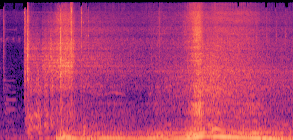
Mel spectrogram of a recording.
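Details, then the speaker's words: Mazda Miata after new thermostat, fuel pump, fresh fuel and coolant: brief cranking catches quickly into steady low idle, then a clean rev and settle: normal start. "we did it guys the Miata is alive"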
